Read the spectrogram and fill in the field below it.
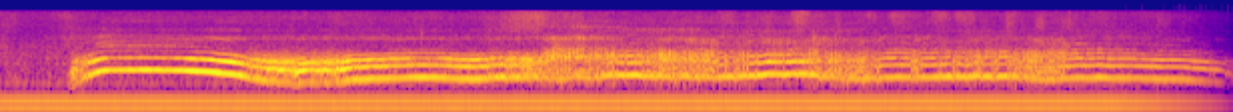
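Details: Angry domestic cat's sustained wavering yowl lasting about eight seconds, pitch swooping down, back up and warbling unevenly with rough, snarling patches, over a low constant background hum.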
